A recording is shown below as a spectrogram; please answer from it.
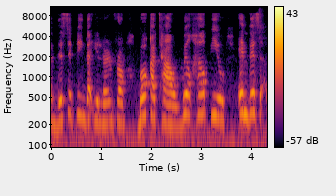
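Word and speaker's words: Bokator: you also studied what is this called, the Bocator, is that correct? Bocator. Bocatao. Bocator, how do you say that? So for foreigners, they have a hard time pronouncing it. Actually, it's called Bocatao.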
